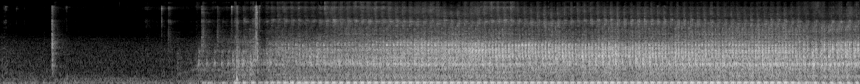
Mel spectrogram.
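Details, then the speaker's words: 2023 Honda Genio 110 scooter starting and idling with a rough CVT noise: coarse rattly rasp over the engine beat; cracked variator rollers and worn roller housing. "Untuk kali ini kita dapat project motor Genio dengan keluhan di area SPT-nya ada bunyi kasar seperti video yang di awal ya."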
